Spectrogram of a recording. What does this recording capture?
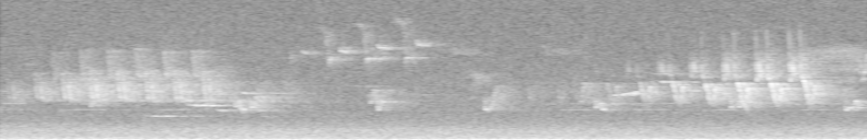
Ovenbird, Red-eyed Vireo, Hermit Thrush, Blackburnian Warbler, Northern Parula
